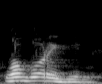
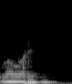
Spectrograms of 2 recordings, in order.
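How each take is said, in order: First: The word is pronounced harshly, not softly. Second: The word is pronounced softly and gently. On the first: This is how people read it from the book. The speaker calls it wrong. "mereka akan baca Wogorigin" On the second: This is how native speakers say it. The speaker calls it right. "kalau kita lembut Wogorigin"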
